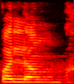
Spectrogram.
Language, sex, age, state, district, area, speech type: Hindi, female, 45-60, Rajasthan, Jodhpur, urban, read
